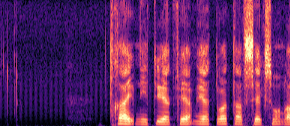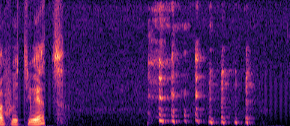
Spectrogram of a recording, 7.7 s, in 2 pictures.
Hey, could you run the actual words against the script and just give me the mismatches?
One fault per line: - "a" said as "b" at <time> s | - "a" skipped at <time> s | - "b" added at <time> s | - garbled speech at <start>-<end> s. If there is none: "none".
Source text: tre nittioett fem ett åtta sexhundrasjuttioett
none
